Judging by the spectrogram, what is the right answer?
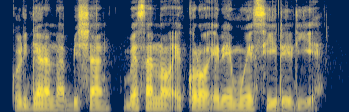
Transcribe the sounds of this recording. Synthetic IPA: koɾiɡananabiʃaŋbɛsanɔʔḛkoɾoʔeɾeːmwesiɾeɾiḛ

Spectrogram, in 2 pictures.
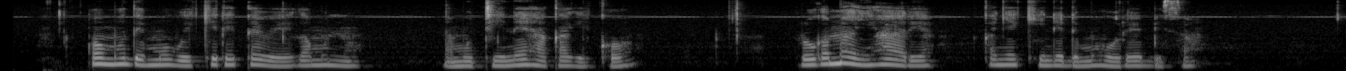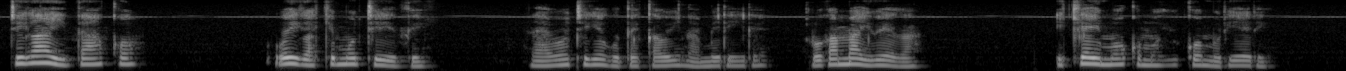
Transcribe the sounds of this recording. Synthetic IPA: ɔmoðemoɣwekeɾetɛwɛɣamonɔ | namotinɛɦakaɣekʰɔ | ɾoɣamaiɦaɾea | kaɲɛkʰinedemoɦoɾɛbisa | tiɣaiðakɔ | wʔeɣakemoteðe | nawɔtiɣɛɣoðɛkaweinameɾeiɾɛ | ɾoɣamaiwɛɣa | ekeaimɔkɔmɔɣikɔmoɾeɛɾe

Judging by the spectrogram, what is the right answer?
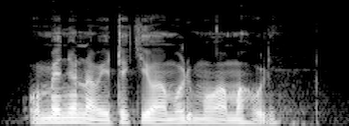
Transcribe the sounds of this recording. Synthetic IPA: o̰mɛɲɔnawetekiɔwamoɾimɔwamaɦo̰li

